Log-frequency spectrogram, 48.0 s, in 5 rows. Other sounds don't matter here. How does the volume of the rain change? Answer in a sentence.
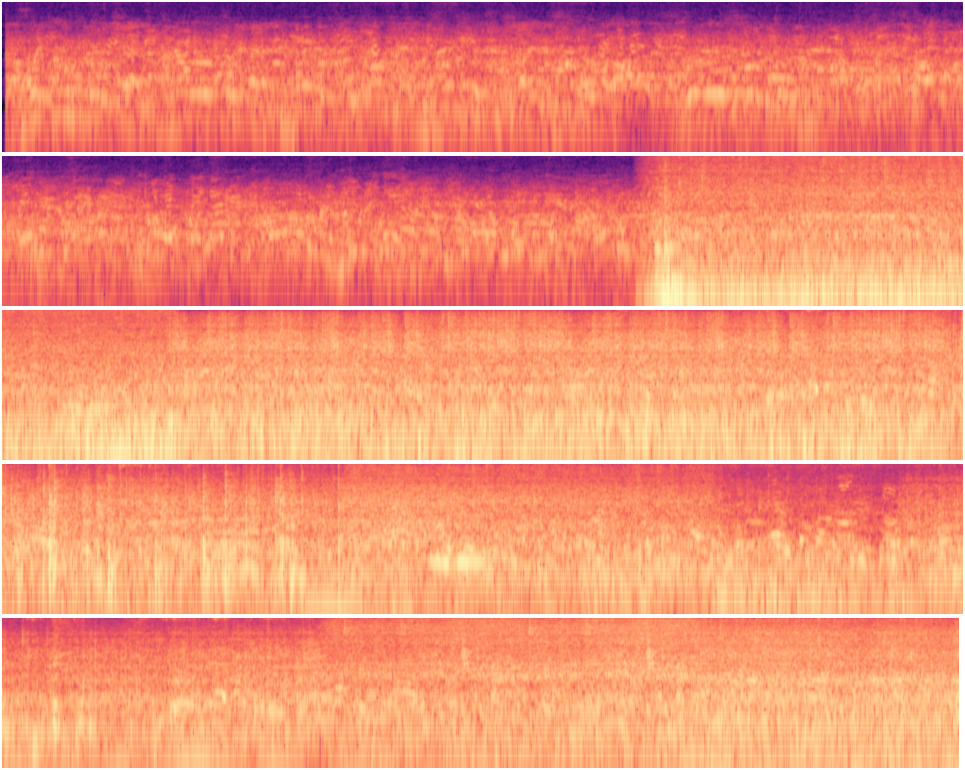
The loudness of the rain goes down, then up.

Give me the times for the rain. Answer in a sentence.
You can hear the rain from 15.9 to 47.9 s.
